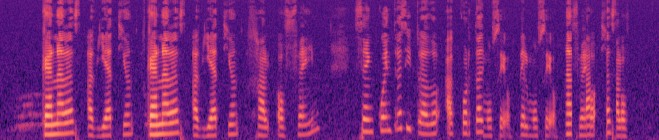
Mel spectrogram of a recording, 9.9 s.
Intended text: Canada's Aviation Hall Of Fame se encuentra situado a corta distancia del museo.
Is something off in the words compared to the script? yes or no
yes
